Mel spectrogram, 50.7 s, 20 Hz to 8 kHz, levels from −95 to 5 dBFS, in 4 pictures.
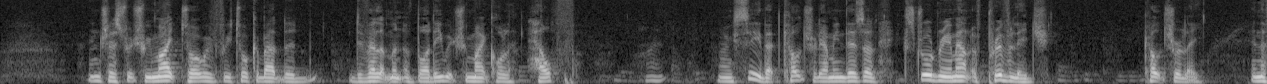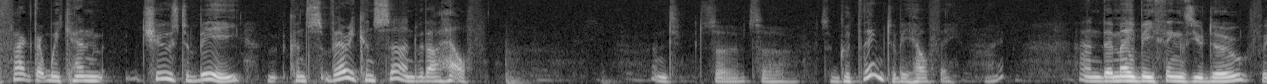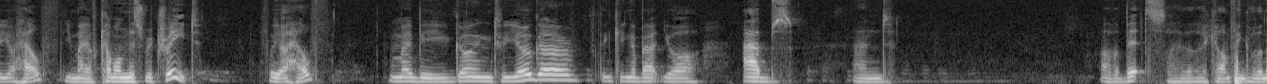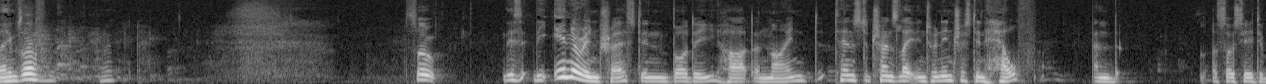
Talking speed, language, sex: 140 wpm, English, male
